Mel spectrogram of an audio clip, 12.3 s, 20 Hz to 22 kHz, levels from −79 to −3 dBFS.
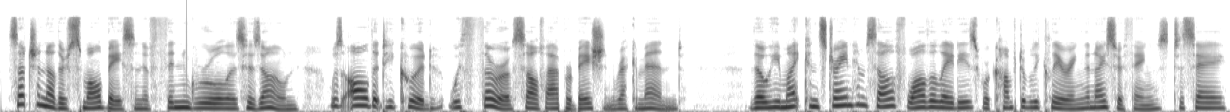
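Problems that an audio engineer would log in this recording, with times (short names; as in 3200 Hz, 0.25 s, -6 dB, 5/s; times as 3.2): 1.86 pop -11 dBFS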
